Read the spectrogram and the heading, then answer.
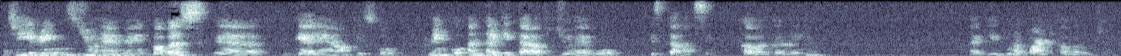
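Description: A woman's voice: medium pitch, unhurried, darkish tone, reverberant, far from the mic, a little hiss or hum, rough recording. A woman hairstylist explaining each step of a hairstyle as she works in a salon. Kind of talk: hairstyling tutorial. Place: salon room.

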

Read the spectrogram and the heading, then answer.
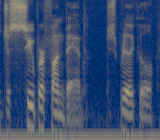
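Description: A man co-hosting a podcast in casual comic chat, telling stories in an animated way and chuckling as he talks. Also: lowish voice, normal speed, vocal fry, no echo. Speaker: podcast co-host.

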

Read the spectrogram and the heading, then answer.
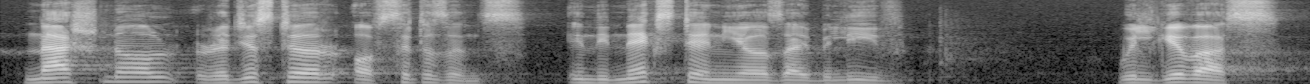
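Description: A man in his fifties with an Indian accent gives a formal prepared speech in halting, deliberate short phrases. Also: mid-range voice, a bit bright. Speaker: author addressing an event. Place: stage in a large hotel ballroom. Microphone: handheld microphone. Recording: reverberant hall, live stage microphone.

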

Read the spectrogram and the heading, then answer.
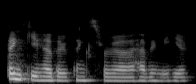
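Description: Low, mellow young Hungarian-accented woman. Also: little pitch movement, quick pace, muffled recording. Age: 20s. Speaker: interviewed energy policy consultant. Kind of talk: explanatory interview answer. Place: small room indoors, video call. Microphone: earphone headset.

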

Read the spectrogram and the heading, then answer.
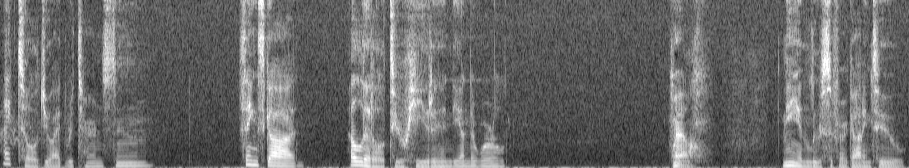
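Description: Man playing a slow-talking possessive demon lover. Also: medium pitch, close to an everyday voice. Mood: smug, affectionate. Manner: slow, teasing, softly menacing. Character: possessive, menacing yet doting male demon lover. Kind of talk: ASMR roleplay, intimate second-person acting.

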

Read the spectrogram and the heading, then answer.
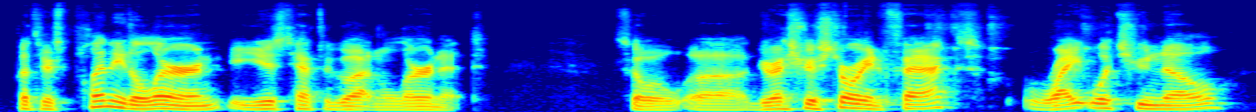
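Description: Guy in his 60s, lowish voice, explaining tips casually on a call. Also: a bit bright. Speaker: podcast co-host, novelist. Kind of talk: conversational teaching. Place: home office, video call.

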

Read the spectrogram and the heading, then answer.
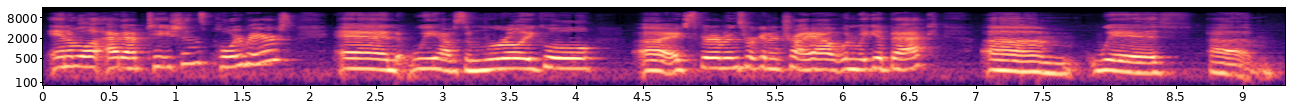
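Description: Expressive, high-pitched American woman reading aloud. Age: 30s. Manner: expressive, exclamatory, questioning. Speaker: teacher reading to children. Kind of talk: animated read-aloud of a picture book with chatty asides. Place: room in a home, indoors.

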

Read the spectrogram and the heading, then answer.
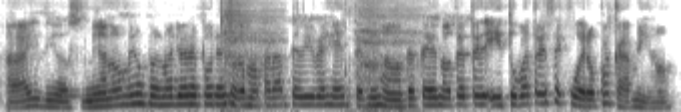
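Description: A woman's voice: mid-range voice, brisk, mellow. A woman with a Dominican accent talking casually on the phone, brash and insistent, often repeating herself. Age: young adult. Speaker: prank call recipient. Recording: noisy phone call.

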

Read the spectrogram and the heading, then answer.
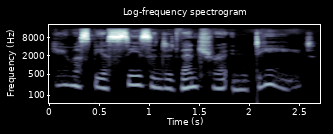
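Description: A woman playing a sweet, timid young moth girl in an ASMR roleplay, speaking softly and breathily with hesitant stammers. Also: on the low side, moderate pace. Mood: shy, warm. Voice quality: soft, breathy, often near a whisper.

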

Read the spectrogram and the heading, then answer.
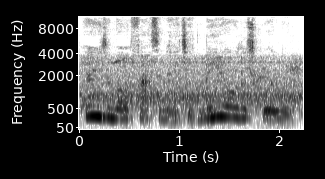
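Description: Woman, very gravelly fry, highish pitch, casual vlog narration, musing, outdoor camera recording. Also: fairly even intonation, brisk. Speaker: vlogger. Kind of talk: casual chatty narration of a park walk. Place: outdoors in a public park. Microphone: handheld camera's built-in mic. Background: clear park ambience noise.

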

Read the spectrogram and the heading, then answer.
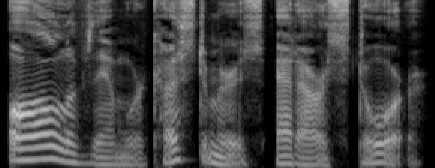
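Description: A voice reading a first-person life story from a magazine in a measured, steady way. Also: medium pitch, gravelly, husky, dry recording.

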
